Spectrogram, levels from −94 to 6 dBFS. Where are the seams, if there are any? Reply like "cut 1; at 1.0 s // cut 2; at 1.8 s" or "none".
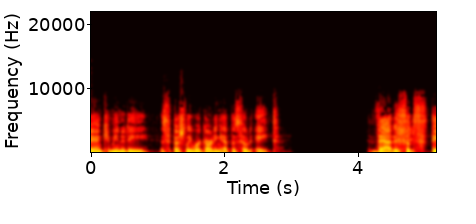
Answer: cut 1; at 4.1 s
